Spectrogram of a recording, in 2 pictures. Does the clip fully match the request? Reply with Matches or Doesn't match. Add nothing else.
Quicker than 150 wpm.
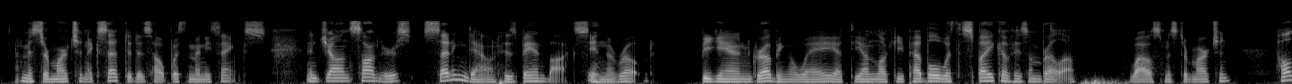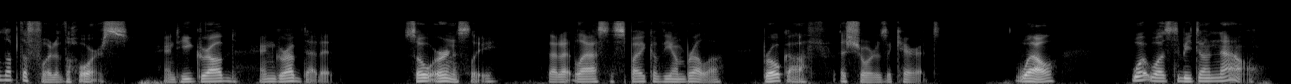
Matches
